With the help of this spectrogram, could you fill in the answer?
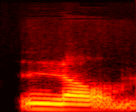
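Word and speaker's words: lam: do is called it's spelled l-a-m but the o sounds sort of like rope so it's and if you can feel that energy of lo lom it feels deep it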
